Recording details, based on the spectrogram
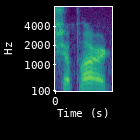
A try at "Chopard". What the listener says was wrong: Yeah, but D is silent.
